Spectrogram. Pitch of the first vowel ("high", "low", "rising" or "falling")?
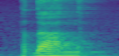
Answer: low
